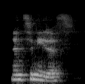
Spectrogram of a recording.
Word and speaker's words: Encinitas: Encinitas, California, so just a little bit north of San Diego.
